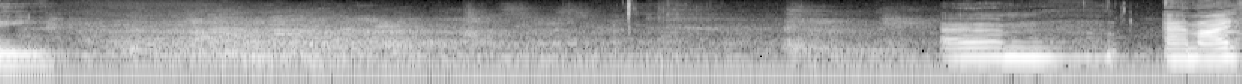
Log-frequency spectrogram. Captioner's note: audience laughing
